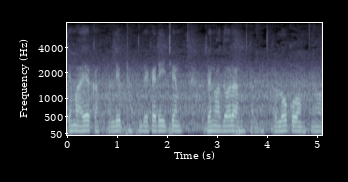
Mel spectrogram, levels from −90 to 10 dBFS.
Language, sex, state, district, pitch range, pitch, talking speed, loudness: Gujarati, male, Gujarat, Gandhinagar, 125-130 Hz, 130 Hz, 115 wpm, -18 LUFS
